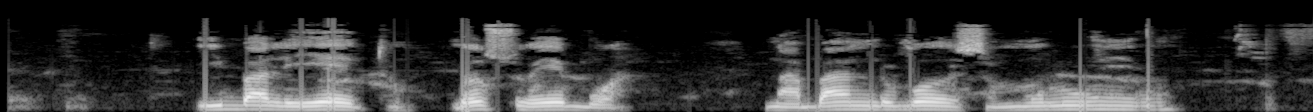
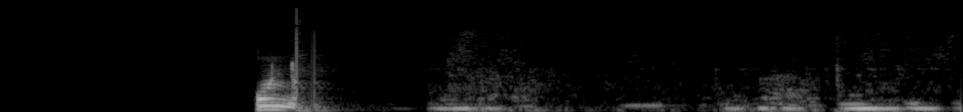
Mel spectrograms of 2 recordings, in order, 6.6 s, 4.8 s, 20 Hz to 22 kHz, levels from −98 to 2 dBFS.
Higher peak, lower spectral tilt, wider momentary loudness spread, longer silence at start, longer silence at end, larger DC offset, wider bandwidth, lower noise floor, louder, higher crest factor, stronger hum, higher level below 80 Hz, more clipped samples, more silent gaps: first, 0 dBFS vs -22 dBFS; second, -5.5 dB/octave vs -10 dB/octave; second, 15 LU vs 23 LU; second, 1 s vs 1.3 s; first, 0.35 s vs 0 s; neither; first, 10.5 kHz vs 6.8 kHz; second, -61 dBFS vs -80 dBFS; first, -15 LUFS vs -41 LUFS; second, 16 dB vs 22 dB; neither; first, -48 dBFS vs -76 dBFS; neither; neither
